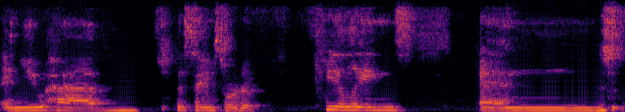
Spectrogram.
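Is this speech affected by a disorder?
Yes: stuttering; stuttering since around age 3, lifelong; avoided talking to avoid stuttering, avoided saying own name around 24-25, later took up public speaking; here prolonged sounds.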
